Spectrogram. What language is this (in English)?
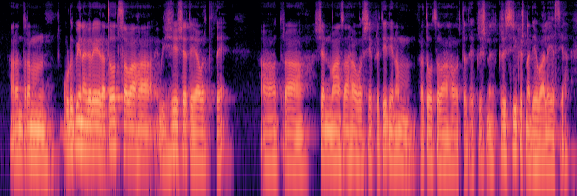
Sanskrit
